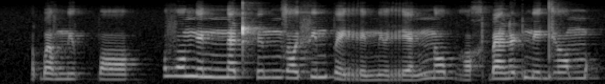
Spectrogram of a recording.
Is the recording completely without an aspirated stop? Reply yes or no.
yes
